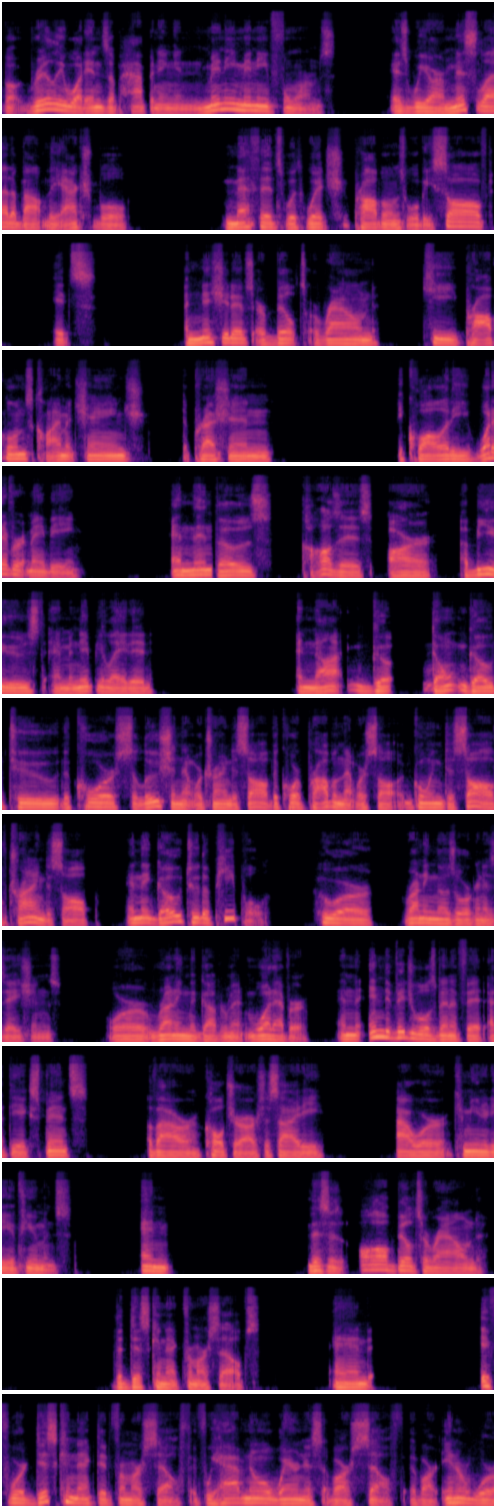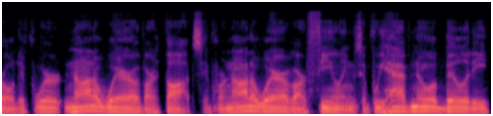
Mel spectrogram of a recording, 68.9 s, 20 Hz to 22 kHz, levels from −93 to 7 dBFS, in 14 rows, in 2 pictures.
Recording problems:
garbled, watery; slightly; nothing above 15.5 kHz

